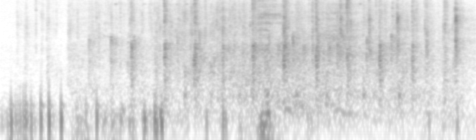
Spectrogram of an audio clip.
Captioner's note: audience applauds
